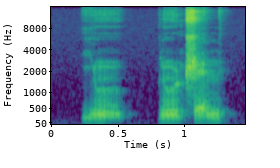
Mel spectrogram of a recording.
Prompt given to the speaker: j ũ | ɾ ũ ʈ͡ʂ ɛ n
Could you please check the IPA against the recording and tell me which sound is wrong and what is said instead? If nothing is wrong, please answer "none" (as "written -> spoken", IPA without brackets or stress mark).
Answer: none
